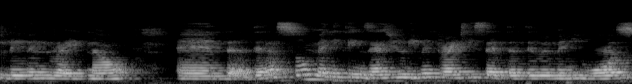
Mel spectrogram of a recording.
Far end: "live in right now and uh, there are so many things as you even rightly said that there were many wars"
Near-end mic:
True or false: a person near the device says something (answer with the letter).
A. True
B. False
B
